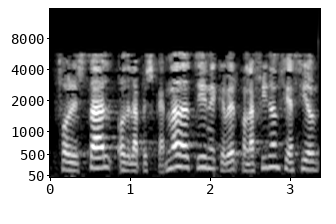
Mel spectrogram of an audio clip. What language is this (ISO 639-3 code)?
spa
